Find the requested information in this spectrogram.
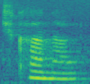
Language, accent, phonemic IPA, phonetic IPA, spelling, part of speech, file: Armenian, Eastern Armenian, /t͡ʃʰəkʰɑˈnɑl/, [t͡ʃʰəkʰɑnɑ́l], չքանալ, verb, Hy-չքանալ.ogg
- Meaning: to vanish, disappear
